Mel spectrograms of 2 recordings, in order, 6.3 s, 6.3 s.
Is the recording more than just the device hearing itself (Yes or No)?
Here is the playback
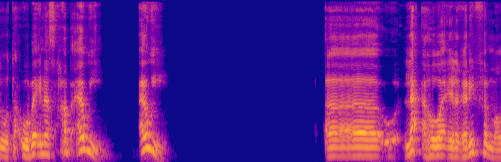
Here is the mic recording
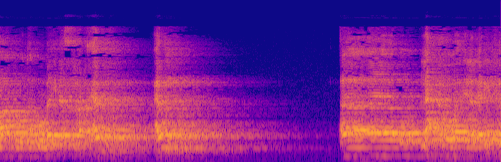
No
